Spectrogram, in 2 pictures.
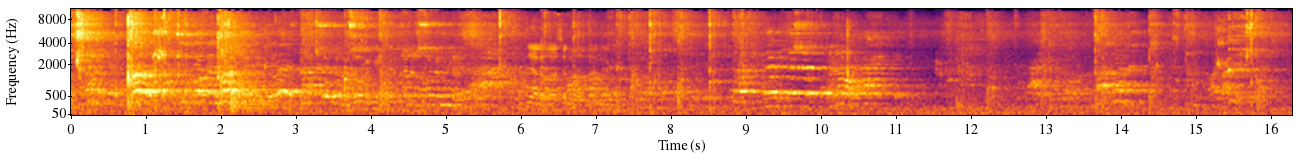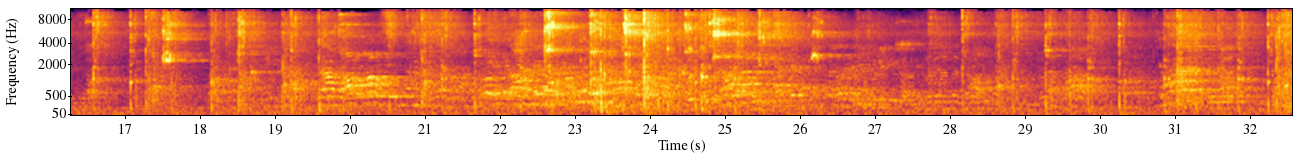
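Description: Badminton rally: rackets striking a shuttlecock in irregular sharp clicks, with footfalls on the wooden court, echoing in a large indoor sports hall over players' voices.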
